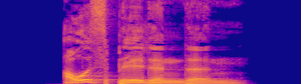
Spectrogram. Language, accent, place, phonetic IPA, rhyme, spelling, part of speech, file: German, Germany, Berlin, [ˈaʊ̯sˌbɪldn̩dən], -aʊ̯sbɪldn̩dən, ausbildenden, adjective, De-ausbildenden.ogg
- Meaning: inflection of ausbildend: 1. strong genitive masculine/neuter singular 2. weak/mixed genitive/dative all-gender singular 3. strong/weak/mixed accusative masculine singular 4. strong dative plural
